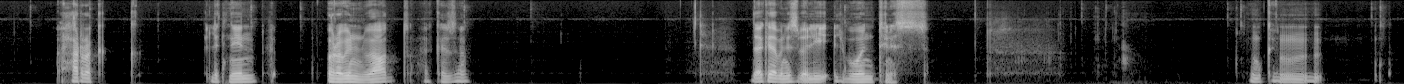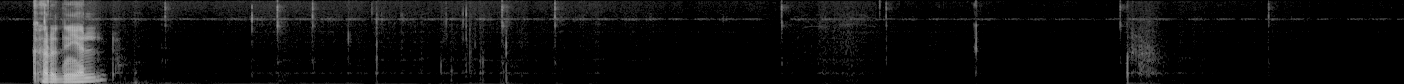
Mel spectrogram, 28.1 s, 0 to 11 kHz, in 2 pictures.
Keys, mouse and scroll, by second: 0.8-2.4 drag, 2.9 click, 5.2 click, 10.1-10.5 scroll up 3, 10.7 alt+shift+middle click, 11.2-12.2 scroll up 2, 12.2-13.9 drag, 15.6-16.7 drag, 17.1-18.9 drag, 19.5-21.8 drag, 22.8-25.2 drag, 25.4-25.8 scroll down 2, 26.7 click.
